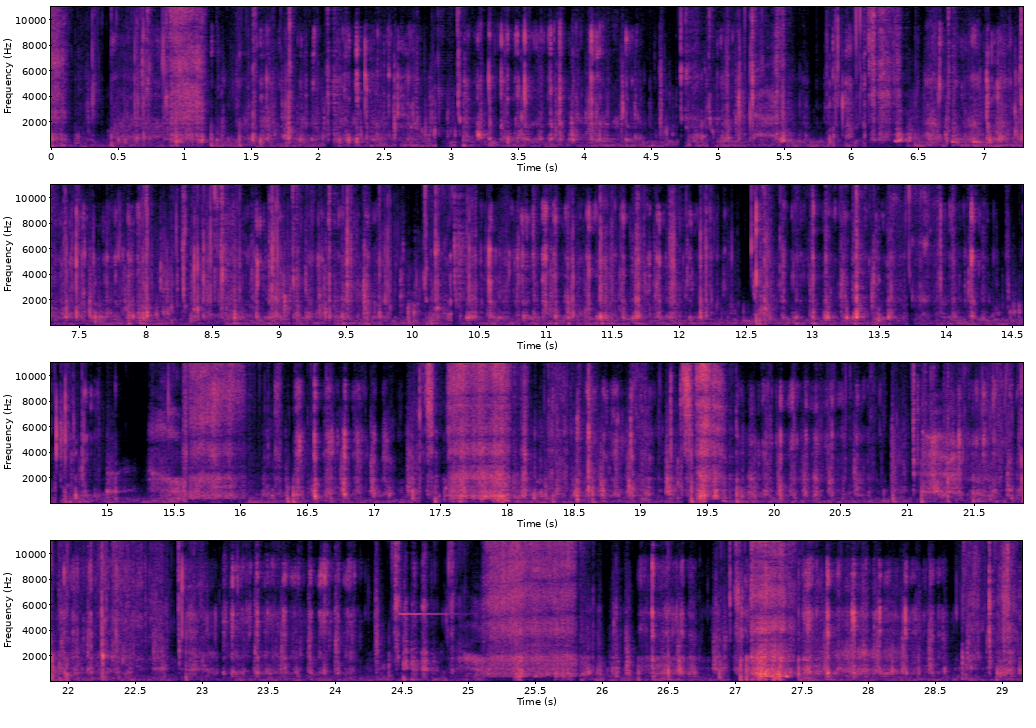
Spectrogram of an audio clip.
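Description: Close-miked eating sounds: wet chewing and lip smacks of saucy, cheese-dipped food, a dense run of irregular small clicks with louder stretches now and then.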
